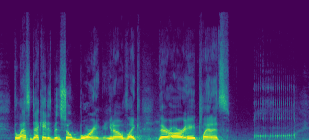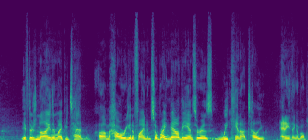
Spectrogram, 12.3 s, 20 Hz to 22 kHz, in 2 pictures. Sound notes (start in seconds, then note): 5.1 snores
